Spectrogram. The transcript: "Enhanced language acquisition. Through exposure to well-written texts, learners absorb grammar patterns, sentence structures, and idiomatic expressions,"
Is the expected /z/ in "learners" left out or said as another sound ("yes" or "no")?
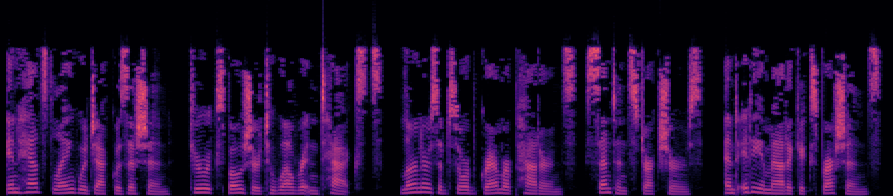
no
